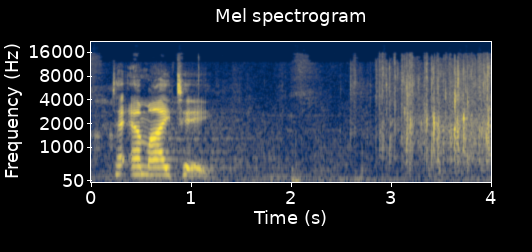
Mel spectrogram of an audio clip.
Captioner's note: applause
